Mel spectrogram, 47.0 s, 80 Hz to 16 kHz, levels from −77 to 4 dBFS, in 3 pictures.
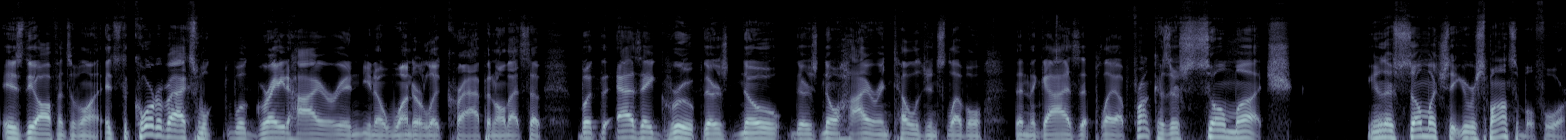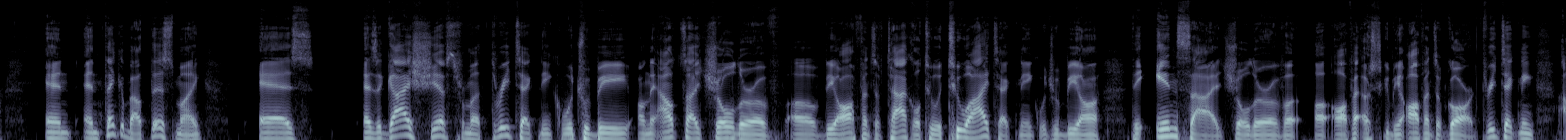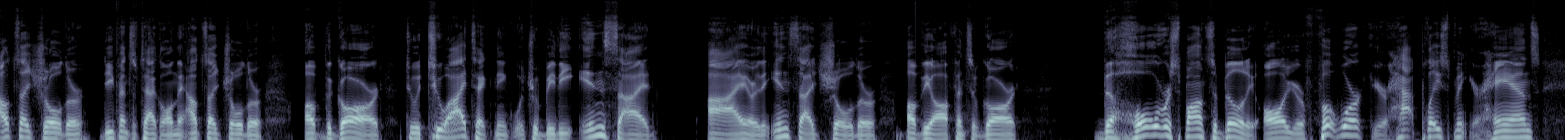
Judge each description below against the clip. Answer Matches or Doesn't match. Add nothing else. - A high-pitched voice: Doesn't match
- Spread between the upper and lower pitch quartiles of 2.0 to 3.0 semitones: Doesn't match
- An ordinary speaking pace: Matches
